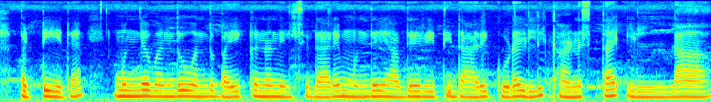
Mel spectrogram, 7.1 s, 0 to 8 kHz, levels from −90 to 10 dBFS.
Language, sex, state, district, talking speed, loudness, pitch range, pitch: Kannada, female, Karnataka, Bellary, 125 wpm, -15 LUFS, 155-170 Hz, 165 Hz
